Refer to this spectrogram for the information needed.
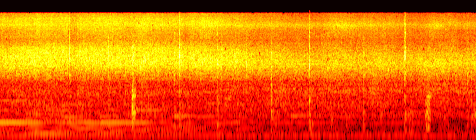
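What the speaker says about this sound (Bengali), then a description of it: "এই যে কুচি কুচি করা পেঁয়াজটা দিয়ে দিচ্ছি।" Chopped onion going into a hot pan for pepper chicken: a continuous bright sizzle with soft scattered clicks from stirring, close and steady, no voices.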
